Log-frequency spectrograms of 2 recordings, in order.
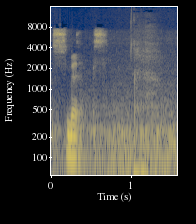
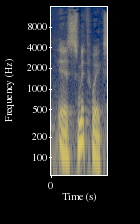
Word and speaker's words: Smithwick's: Stocking beer and I'm telling him how to pronounce Smith's well so what if you what if you just ordered it as Smithwick's everywhere and accepted the the fact that people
